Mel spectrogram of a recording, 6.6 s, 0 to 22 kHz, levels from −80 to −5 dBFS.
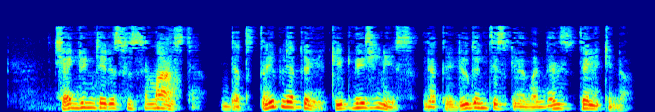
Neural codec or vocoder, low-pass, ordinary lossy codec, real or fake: codec, 44.1 kHz, 1.7 kbps, Pupu-Codec; 9.9 kHz; MP3, 32 kbps; fake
